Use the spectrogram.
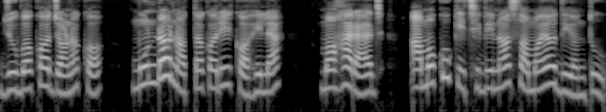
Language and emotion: Odia, neutral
